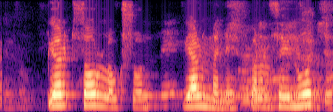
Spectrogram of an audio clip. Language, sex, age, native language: Icelandic, male, 12, Icelandic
